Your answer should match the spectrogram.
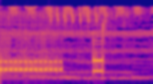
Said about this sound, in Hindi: सुनो, मम्मी का फोन ही आ गया।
